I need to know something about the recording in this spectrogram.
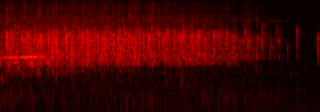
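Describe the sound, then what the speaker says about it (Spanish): A church congregation breaks into sustained applause, dense clapping from many people that holds steady for several seconds before thinning out and fading near the end. "Así que dale un aplauso a Dios por eso."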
